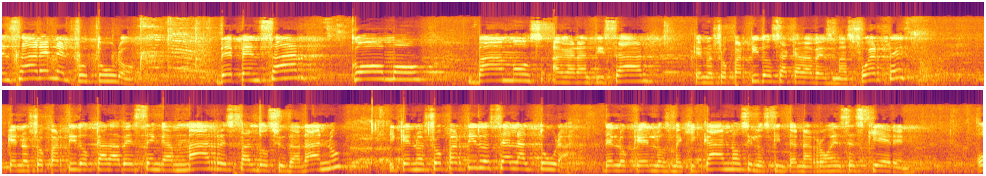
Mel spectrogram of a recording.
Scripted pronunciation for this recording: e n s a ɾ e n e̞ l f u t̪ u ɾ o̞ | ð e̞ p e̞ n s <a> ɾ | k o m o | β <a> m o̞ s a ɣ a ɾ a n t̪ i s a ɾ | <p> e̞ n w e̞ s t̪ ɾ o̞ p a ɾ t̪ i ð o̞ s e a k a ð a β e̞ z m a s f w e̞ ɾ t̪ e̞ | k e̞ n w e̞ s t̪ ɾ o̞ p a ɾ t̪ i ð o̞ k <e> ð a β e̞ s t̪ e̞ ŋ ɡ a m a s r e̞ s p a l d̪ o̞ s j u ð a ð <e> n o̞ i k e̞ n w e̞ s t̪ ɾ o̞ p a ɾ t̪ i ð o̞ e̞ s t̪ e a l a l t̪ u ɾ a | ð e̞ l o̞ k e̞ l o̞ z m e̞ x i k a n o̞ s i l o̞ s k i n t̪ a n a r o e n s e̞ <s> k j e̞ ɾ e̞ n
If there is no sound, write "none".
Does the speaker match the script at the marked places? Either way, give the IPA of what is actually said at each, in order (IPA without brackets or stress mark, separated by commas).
a, a, k, a, a, s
